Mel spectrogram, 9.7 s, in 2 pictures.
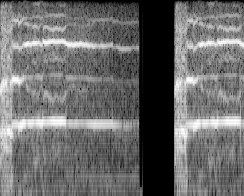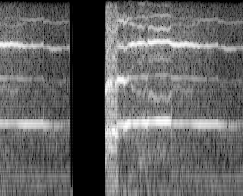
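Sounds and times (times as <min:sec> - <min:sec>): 
wolf: 0:00.0 - 0:02.4, 0:03.5 - 0:06.0, 0:07.0 - 0:09.6.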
